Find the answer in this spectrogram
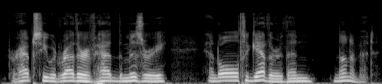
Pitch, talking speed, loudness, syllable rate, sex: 150 Hz, 235 wpm, -15 LUFS, 6.8 syllables/s, male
